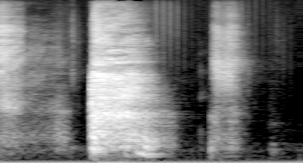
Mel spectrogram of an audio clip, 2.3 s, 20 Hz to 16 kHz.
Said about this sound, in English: Sorry about that. That might be the first of a few coughs that you hear. I got through like 10 minutes without coughing. That's good.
